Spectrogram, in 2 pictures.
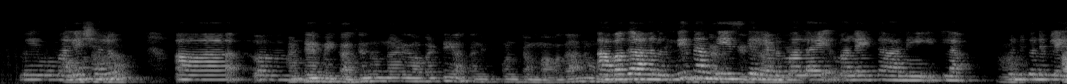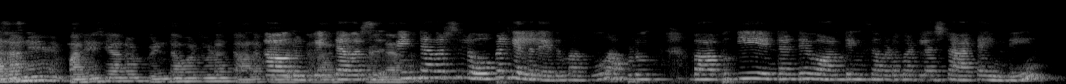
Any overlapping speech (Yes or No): Yes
